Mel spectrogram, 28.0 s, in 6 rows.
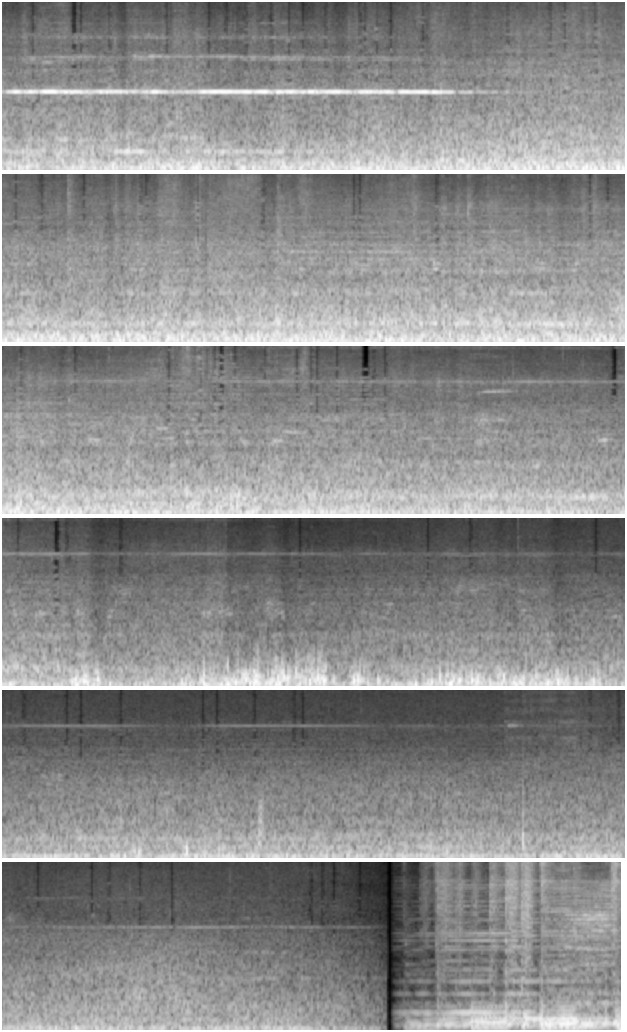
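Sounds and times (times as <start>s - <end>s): high-pitched wheel squeal: 0.0s - 3.9s, 10.0s - 16.5s, 18.7s - 21.5s, 22.5s - 26.2s
steel wheels rumbling on track: 0.0s - 25.7s.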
